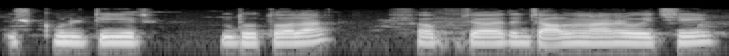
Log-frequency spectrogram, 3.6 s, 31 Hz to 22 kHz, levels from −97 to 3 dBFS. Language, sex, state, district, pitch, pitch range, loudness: Bengali, male, West Bengal, Cooch Behar, 150 Hz, 145-155 Hz, -16 LUFS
